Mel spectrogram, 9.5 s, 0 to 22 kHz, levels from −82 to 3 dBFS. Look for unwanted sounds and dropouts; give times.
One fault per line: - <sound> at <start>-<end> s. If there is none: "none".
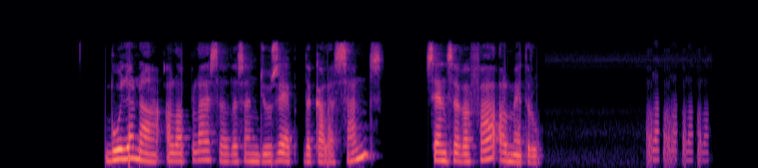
- laugh at 8.1-8.9 s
